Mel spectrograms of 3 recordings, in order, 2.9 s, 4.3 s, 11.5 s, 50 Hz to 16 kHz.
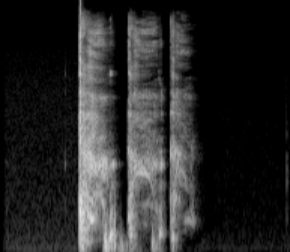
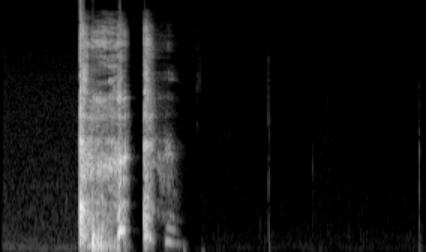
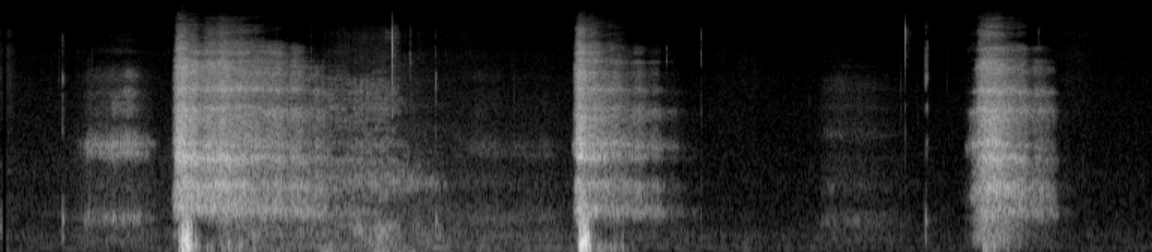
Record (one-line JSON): {"three_cough_length": "2.9 s", "three_cough_amplitude": 32768, "three_cough_signal_mean_std_ratio": 0.34, "cough_length": "4.3 s", "cough_amplitude": 32768, "cough_signal_mean_std_ratio": 0.25, "exhalation_length": "11.5 s", "exhalation_amplitude": 32340, "exhalation_signal_mean_std_ratio": 0.28, "survey_phase": "beta (2021-08-13 to 2022-03-07)", "age": "18-44", "gender": "Female", "wearing_mask": "No", "symptom_cough_any": true, "symptom_shortness_of_breath": true, "symptom_fatigue": true, "symptom_headache": true, "symptom_onset": "2 days", "smoker_status": "Never smoked", "respiratory_condition_asthma": true, "respiratory_condition_other": false, "recruitment_source": "REACT", "submission_delay": "0 days", "covid_test_result": "Negative", "covid_test_method": "RT-qPCR", "influenza_a_test_result": "Unknown/Void", "influenza_b_test_result": "Unknown/Void"}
